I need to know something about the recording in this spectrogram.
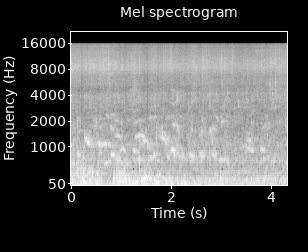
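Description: Water running and splashing in a children's splash pool, with children's voices calling in the background over a steady low rumble.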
